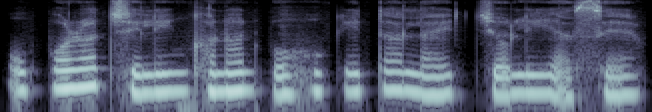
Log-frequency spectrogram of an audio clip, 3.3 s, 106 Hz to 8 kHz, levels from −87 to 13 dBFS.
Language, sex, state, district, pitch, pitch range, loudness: Assamese, female, Assam, Kamrup Metropolitan, 235 Hz, 215-245 Hz, -14 LUFS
